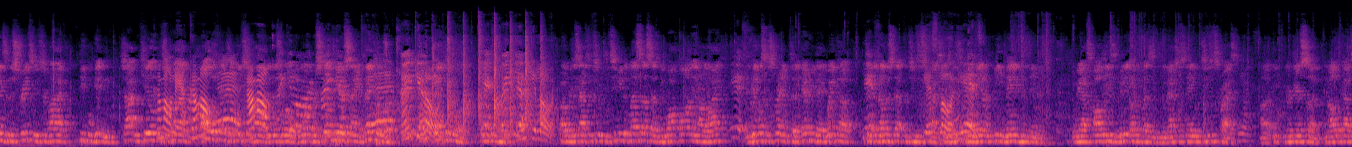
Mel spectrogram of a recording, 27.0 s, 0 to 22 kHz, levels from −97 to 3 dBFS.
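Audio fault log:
No audible faults were found anywhere in this recording.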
